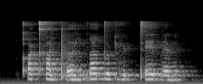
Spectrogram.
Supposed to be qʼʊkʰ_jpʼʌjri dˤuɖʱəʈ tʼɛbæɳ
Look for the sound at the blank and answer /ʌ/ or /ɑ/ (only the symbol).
ɑ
